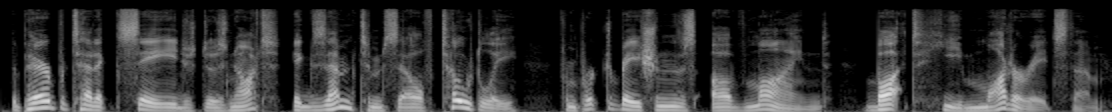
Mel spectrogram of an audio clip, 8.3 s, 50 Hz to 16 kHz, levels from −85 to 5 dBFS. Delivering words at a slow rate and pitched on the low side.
Yes: slow, 115 wpm; low, 115 Hz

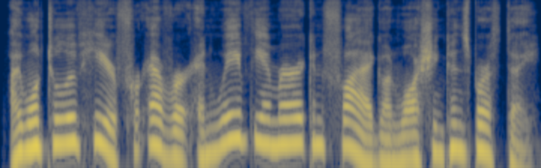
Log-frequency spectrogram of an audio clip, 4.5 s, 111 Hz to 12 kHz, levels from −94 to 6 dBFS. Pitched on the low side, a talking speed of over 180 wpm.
No: medium, 175 Hz; average, 200 wpm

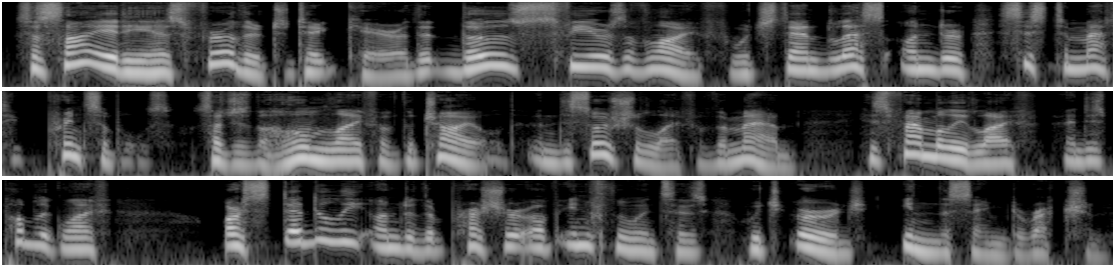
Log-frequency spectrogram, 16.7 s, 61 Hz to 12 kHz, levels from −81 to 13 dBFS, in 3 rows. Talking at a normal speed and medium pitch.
Yes: average, 185 wpm; medium, 165 Hz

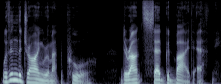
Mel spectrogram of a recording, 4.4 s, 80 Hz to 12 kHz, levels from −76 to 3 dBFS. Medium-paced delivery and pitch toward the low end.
Yes: average, 175 wpm; low, 100 Hz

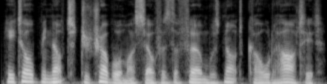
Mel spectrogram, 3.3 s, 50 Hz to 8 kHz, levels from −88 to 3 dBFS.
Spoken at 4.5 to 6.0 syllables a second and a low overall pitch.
Yes: 5.4 syllables/s; low, 105 Hz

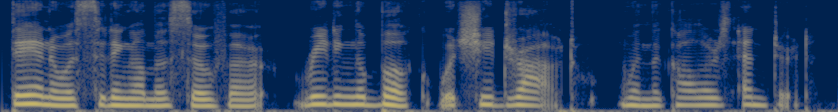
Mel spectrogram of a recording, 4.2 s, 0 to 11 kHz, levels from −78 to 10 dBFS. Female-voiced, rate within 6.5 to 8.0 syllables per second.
Yes: female; 6.7 syllables/s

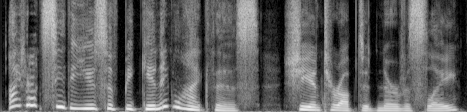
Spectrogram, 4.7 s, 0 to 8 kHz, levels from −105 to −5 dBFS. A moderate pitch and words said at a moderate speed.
No: high, 230 Hz; average, 155 wpm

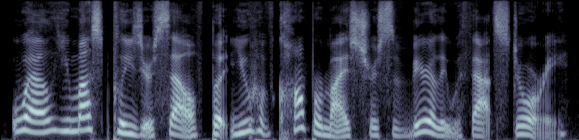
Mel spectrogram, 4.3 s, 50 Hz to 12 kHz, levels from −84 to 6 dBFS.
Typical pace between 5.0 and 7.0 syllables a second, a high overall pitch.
Yes: 5.6 syllables/s; high, 215 Hz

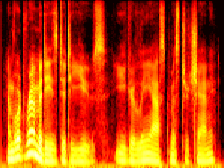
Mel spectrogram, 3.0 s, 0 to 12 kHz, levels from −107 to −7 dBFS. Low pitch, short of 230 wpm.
Yes: low, 105 Hz; average, 200 wpm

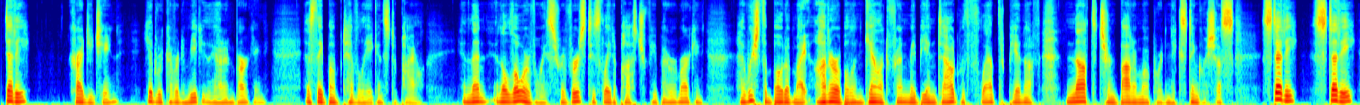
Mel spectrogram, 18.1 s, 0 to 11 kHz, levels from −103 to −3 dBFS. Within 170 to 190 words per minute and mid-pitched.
No: average, 180 wpm; low, 110 Hz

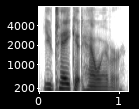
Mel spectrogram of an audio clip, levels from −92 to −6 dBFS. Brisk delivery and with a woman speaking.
Yes: fast, 215 wpm; female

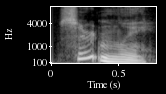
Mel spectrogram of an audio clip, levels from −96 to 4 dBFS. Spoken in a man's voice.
No: female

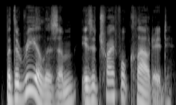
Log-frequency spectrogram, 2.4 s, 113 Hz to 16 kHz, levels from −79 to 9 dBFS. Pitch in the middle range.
No: low, 130 Hz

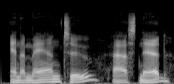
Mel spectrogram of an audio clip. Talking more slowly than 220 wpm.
Yes: fast, 205 wpm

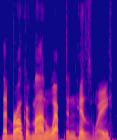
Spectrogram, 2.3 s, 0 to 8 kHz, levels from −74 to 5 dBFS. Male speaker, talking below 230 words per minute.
Yes: male; fast, 205 wpm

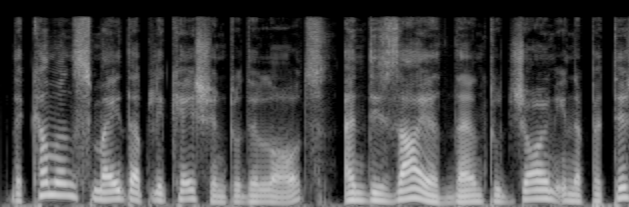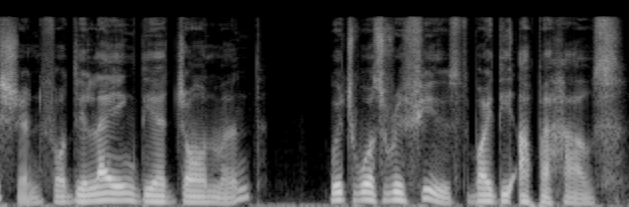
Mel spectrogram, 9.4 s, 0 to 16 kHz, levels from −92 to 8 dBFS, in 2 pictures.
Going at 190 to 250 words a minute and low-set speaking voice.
No: average, 165 wpm; low, 115 Hz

